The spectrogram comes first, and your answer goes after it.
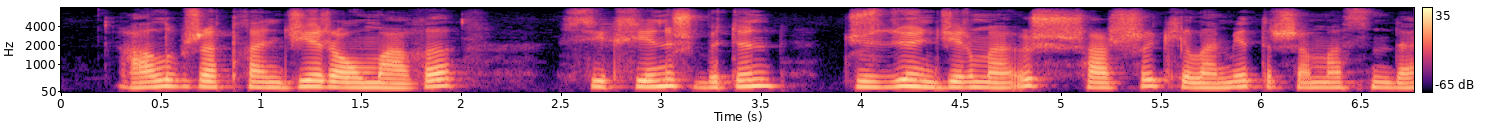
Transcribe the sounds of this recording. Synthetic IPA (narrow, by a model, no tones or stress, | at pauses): ɑlˠəpʒɑt̪qɑnʒe̞ɾɑwmɑʁə | se̞kse̞nʏʃbʏt̪ɪn | ʒʏzd̪e̞nʒijəɾmɑʔʏʃʃɑɾʃəkʲʰilˠomʲe̞t̪rʃɑmɑsənd̪ɑ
